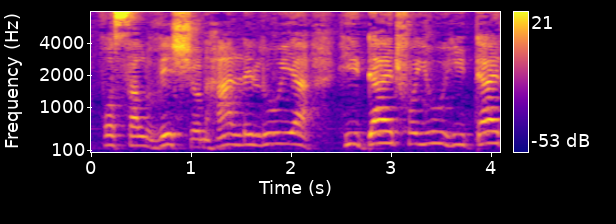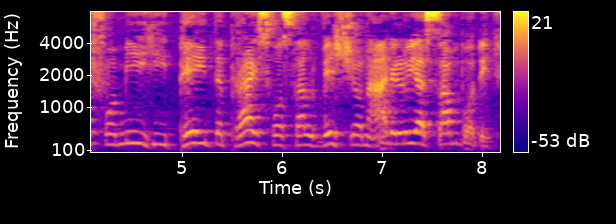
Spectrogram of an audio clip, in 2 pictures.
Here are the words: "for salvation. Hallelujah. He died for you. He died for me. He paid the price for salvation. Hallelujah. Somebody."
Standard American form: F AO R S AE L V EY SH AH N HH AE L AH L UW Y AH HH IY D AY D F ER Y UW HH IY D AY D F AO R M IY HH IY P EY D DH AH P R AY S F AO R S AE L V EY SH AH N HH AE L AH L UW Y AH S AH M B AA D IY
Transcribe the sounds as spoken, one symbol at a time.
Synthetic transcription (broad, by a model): F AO R S AE L V EY SH AH N HH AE L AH L UW Y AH HH IY D AY D F ER Y UW HH IY D AY D F AO R M IY HH IY P EY D DH AH P R AY S F AO R S AE L V EY SH AH N HH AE L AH L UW Y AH S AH M B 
